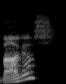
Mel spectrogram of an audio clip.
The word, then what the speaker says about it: Vagos: You're in their top league for, I hope I'm pronouncing this right, ED Vagos? Yeah, Vagos, yeah.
